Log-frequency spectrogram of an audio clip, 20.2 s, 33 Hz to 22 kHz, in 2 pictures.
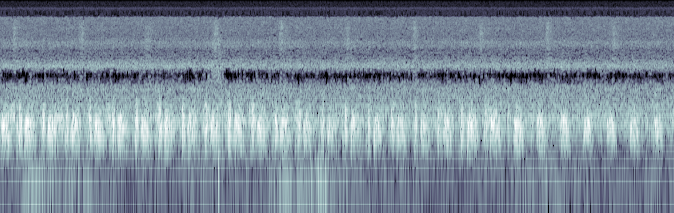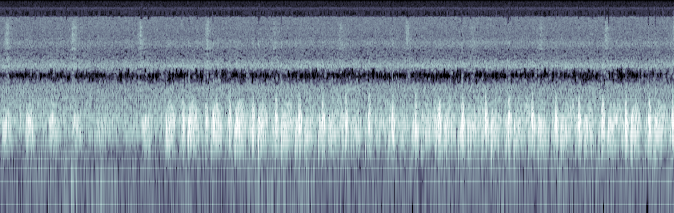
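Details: A fetal heartbeat at 12 weeks of a third pregnancy, after two miscarriages, on a Sonoline B fetal Doppler with a 3 MHz probe: rapid, regular whooshing thumps at about 170 beats a minute.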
